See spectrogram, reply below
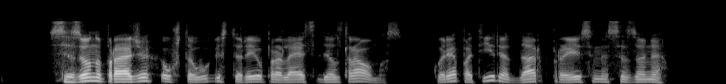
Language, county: Lithuanian, Telšiai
